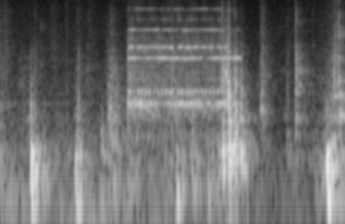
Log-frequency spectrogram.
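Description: An old-style telephone bell rings in a steady trill for about a second in the middle, alone with no talk over it, amid faint room noise and soft knocks in an Egyptian TV drama.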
